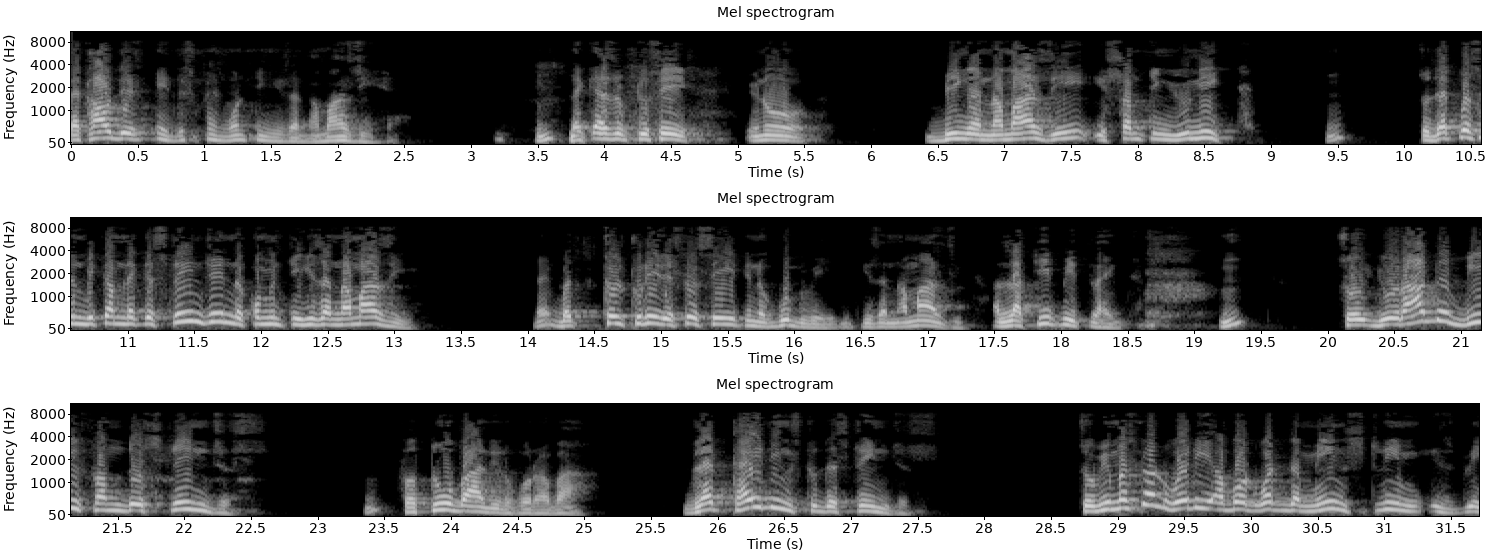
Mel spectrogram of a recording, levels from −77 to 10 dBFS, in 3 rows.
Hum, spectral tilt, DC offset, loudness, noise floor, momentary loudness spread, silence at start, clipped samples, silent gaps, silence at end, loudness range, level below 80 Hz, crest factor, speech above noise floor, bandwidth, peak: none; -8.5 dB/octave; under 0.1%; -13 LUFS; under -90 dBFS; 14 LU; 0 s; under 0.1%; 6.24-6.38 s, 13.70-14.03 s, 23.15-23.34 s, 28.34-28.48 s; 0 s; 3 LU; -44 dBFS; 14 dB; over 78 dB; 8.6 kHz; 0 dBFS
